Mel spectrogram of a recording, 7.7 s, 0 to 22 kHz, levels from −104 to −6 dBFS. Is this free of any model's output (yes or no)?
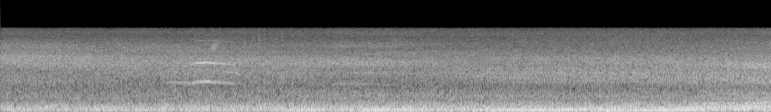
yes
